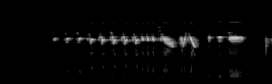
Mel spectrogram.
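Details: Bluethroat singing a rapid, continuous warbled phrase of high, tightly packed notes that runs about two seconds and ends in a brief ringing note, with no other sounds.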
